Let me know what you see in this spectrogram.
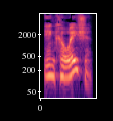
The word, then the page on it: inchoation: British English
